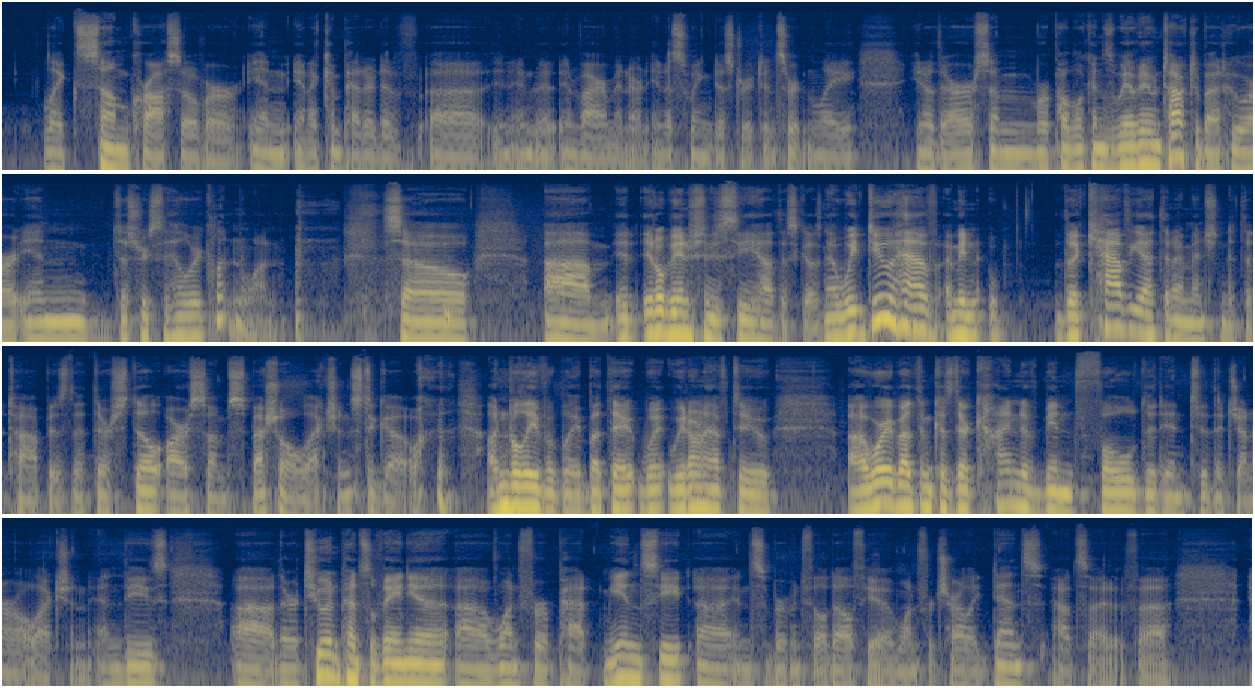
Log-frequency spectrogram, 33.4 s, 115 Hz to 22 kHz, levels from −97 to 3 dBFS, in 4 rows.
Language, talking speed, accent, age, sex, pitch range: English, 215 wpm, American, 40-59, male, 95-125 Hz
